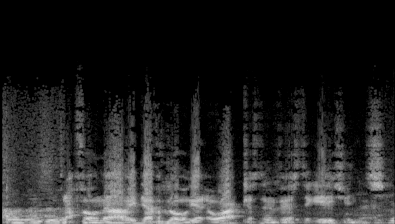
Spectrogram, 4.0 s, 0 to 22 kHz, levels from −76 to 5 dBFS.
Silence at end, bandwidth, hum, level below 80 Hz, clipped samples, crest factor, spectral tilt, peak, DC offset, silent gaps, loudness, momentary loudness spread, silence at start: 0 s; 14 kHz; none; -50 dBFS; under 0.1%; 14 dB; -4.5 dB/octave; 0 dBFS; under 0.1%; none; -13 LUFS; 9 LU; 0 s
